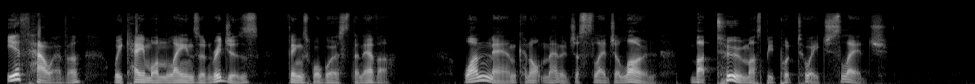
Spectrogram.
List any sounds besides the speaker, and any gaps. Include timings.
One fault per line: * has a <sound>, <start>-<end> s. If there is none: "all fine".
all fine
